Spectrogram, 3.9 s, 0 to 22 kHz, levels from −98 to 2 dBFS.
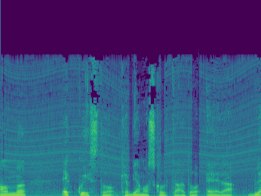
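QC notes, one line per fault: throughout, computer activity noise: a buzzing, chirping pulse at roughly 150 Hz sits about 20 dB below the speech, following the machine's activity rather than the speech itself. Processor or other computer load changes are shifting the shared ground of the audio circuit.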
